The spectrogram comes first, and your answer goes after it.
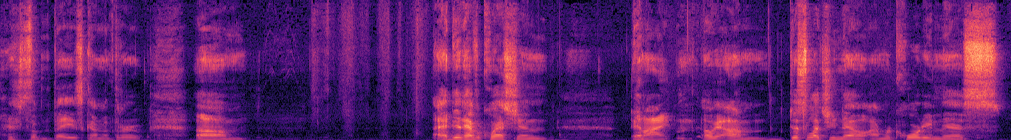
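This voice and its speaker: A man hosting a music reaction video, talking casually in a rambling, hesitant way with lots of fillers and restarts. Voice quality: fairly low voice.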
